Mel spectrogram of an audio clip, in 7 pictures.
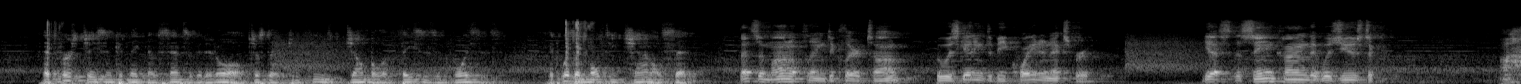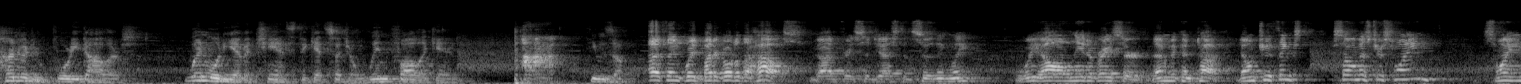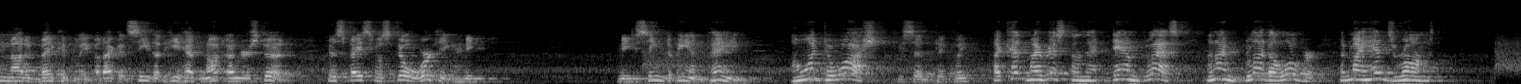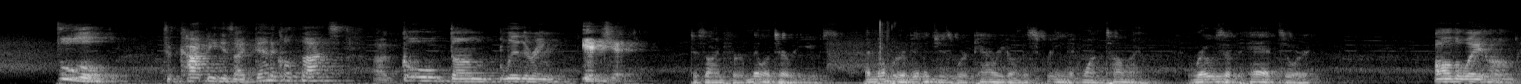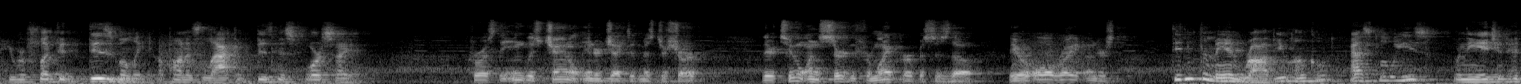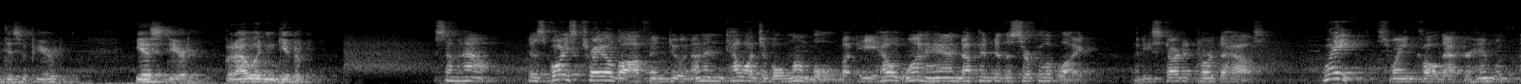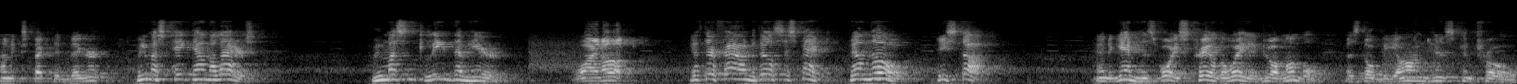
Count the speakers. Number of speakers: four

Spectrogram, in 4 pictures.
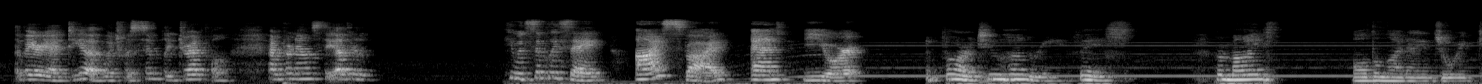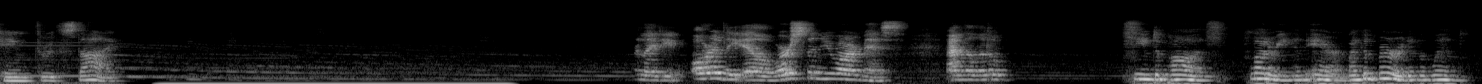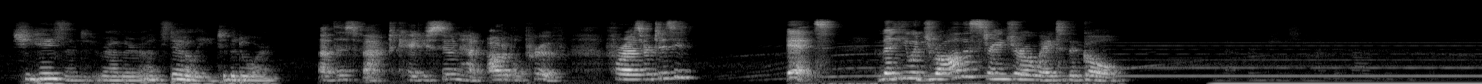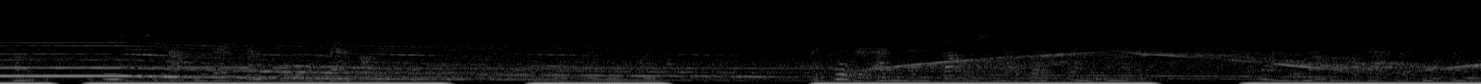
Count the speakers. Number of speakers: five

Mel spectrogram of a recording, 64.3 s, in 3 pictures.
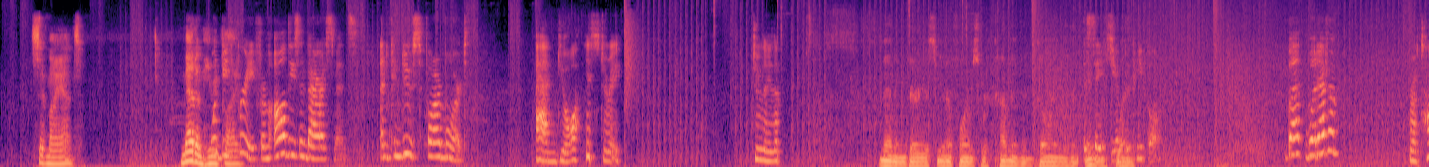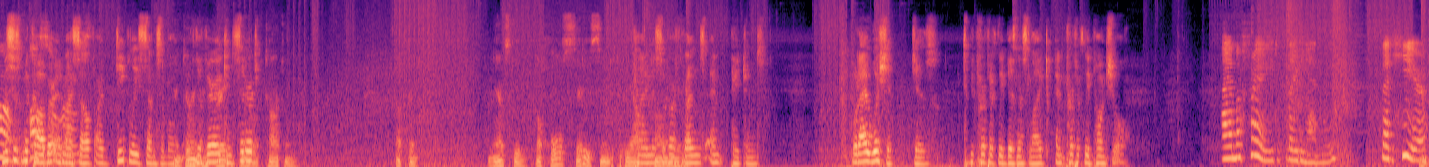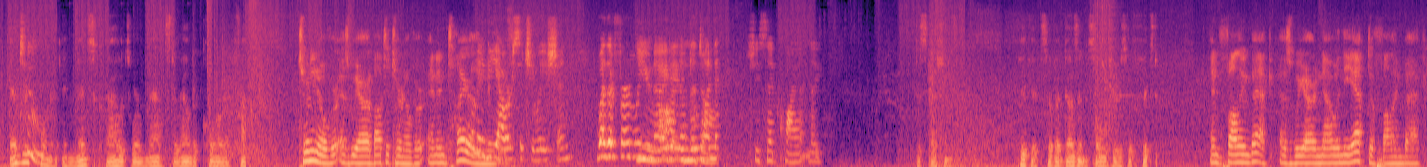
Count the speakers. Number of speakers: four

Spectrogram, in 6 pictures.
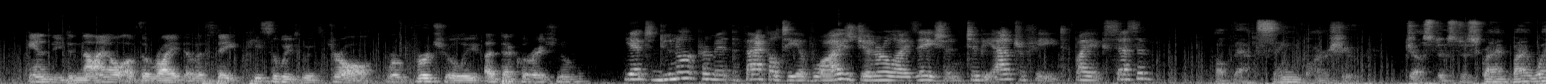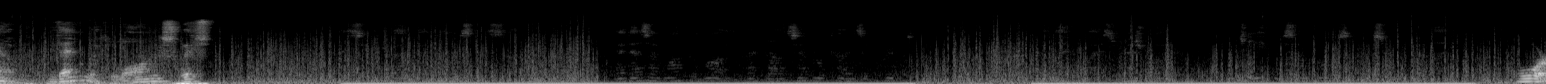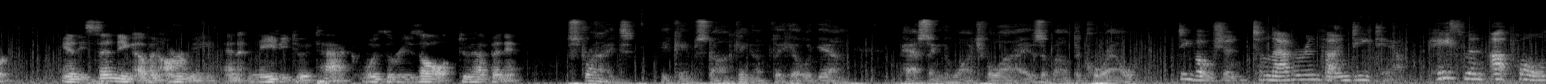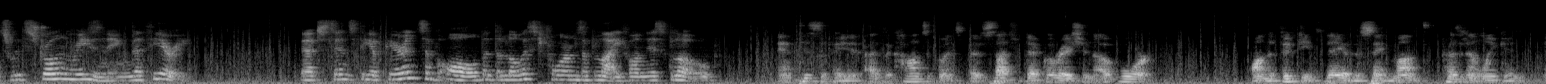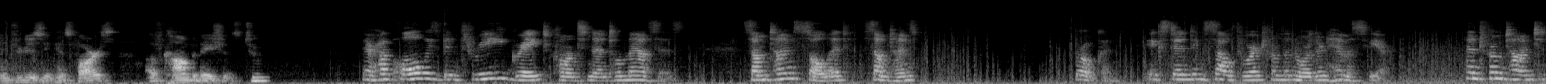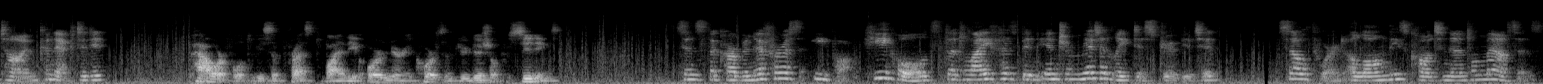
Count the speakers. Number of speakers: four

